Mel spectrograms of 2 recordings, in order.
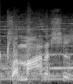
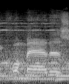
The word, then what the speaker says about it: clematis: These are clematises, I think they're called. Or? Yeah, well, you know, oftentimes we say clematis, although I guess many people would say that the proper way to pronounce it is clematis.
